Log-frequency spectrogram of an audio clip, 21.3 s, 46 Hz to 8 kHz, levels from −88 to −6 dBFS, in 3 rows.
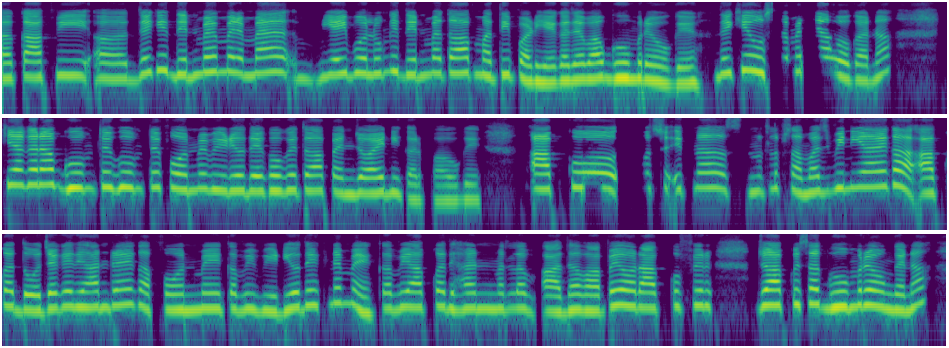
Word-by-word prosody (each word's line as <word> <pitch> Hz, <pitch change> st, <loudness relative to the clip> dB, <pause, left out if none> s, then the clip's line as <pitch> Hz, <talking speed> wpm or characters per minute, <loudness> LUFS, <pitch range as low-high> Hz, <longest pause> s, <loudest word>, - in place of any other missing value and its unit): काफ़ी 270 Hz, +1 st, 0 dB
अ, 235 Hz, -1 st, -3 dB
देखिए 340 Hz, +3 st, +1 dB
दिन 280 Hz, -2 st, -1 dB
में, 320 Hz, 0 st, +2 dB
मैं 310 Hz, +3 st, +1 dB, 0.3 s
यही 285 Hz, +2 st, +3 dB
बोलूँगी 300 Hz, +2 st, -1 dB
दिन 280 Hz, -1 st, 0 dB
में 300 Hz, +1 st, 0 dB
तो 310 Hz, -, 0 dB
आप 305 Hz, -1 st, +2 dB
मत 270 Hz, -3 st, -2 dB
ही 285 Hz, -, +2 dB
पढ़िएगा, 210 Hz, -1 st, +2 dB
जब 230 Hz, +1 st, +2 dB
आप 240 Hz, +1 st, +3 dB
घूम 240 Hz, 0 st, +3 dB
रहे 225 Hz, -2 st, +2 dB
होंगे। 195 Hz, -1 st, -1 dB, 0.2 s
देखिए 310 Hz, +4 st, +1 dB
उस 320 Hz, -4 st, +1 dB
समय 315 Hz, +1 st, -7 dB
क्या 325 Hz, -1 st, -2 dB
होगा 230 Hz, -3 st, 0 dB
ना, 260 Hz, +8 st, -5 dB, 0.4 s
कि 375 Hz, -, +1 dB
अगर 375 Hz, 0 st, +6 dB
आप 380 Hz, -1 st, +5 dB
घूमते-घूमते 325 Hz, 0 st, 0 dB
फ़ोन 305 Hz, -3 st, 0 dB
में 310 Hz, 0 st, -2 dB
वीडियो 285 Hz, -1 st, 0 dB
देखोगे, 280 Hz, +1 st, +1 dB
तो 285 Hz, -, -2 dB
आप 285 Hz, 0 st, -2 dB
एन्जॉय 255 Hz, 0 st, +1 dB
नहीं 260 Hz, 0 st, -4 dB
कर 190 Hz, -3 st, -6 dB
पाओगे। 180 Hz, +1 st, -7 dB, 0.5 s
आपको 330 Hz, +2 st, 0 dB, 0.4 s
कुछ 320 Hz, -, -10 dB
इतना 320 Hz, +2 st, -1 dB
स 275 Hz, -, -15 dB
मतलब 275 Hz, +4 st, -8 dB
समझ 265 Hz, -1 st, -2 dB
भी 320 Hz, +3 st, +1 dB
नहीं 325 Hz, +1 st, -2 dB
आएगा, 345 Hz, +2 st, +4 dB
आपका 255 Hz, +3 st, +1 dB
2 245 Hz, -2 st, +1 dB
जगह 265 Hz, +3 st, +1 dB
ध्यान 280 Hz, 0 st, 0 dB
रहेगा 305 Hz, -2 st, 0 dB
फ़ोन 245 Hz, -1 st, -1 dB
में 260 Hz, 0 st, 0 dB
कभी 255 Hz, +1 st, -3 dB
वीडियो 235 Hz, +3 st, 0 dB
देखने 300 Hz, +3 st, -3 dB
में, 275 Hz, -10 st, -1 dB
कभी 265 Hz, +1 st, -2 dB
आपका 275 Hz, +2 st, -1 dB
ध्यान 260 Hz, 0 st, -2 dB
मतलब 255 Hz, -2 st, -4 dB
आधा 240 Hz, +2 st, 0 dB
वहाँ 240 Hz, -1 st, +2 dB
पे 295 Hz, -, +3 dB
और 295 Hz, -2 st, +3 dB
आपको 270 Hz, +1 st, +1 dB
फिर 295 Hz, +1 st, -3 dB, 0.4 s
जो 305 Hz, -, +6 dB
आपके 305 Hz, +1 st, +4 dB
साथ 320 Hz, +1 st, +3 dB
घूम 280 Hz, +1 st, +2 dB
रहे 305 Hz, 0 st, +5 dB
होंगे 250 Hz, -4 st, +1 dB
ना, 300 Hz, +7 st, -2 dB
280 Hz, 215 wpm, -22 LUFS, 250-310 Hz, 0.5 s, अगर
